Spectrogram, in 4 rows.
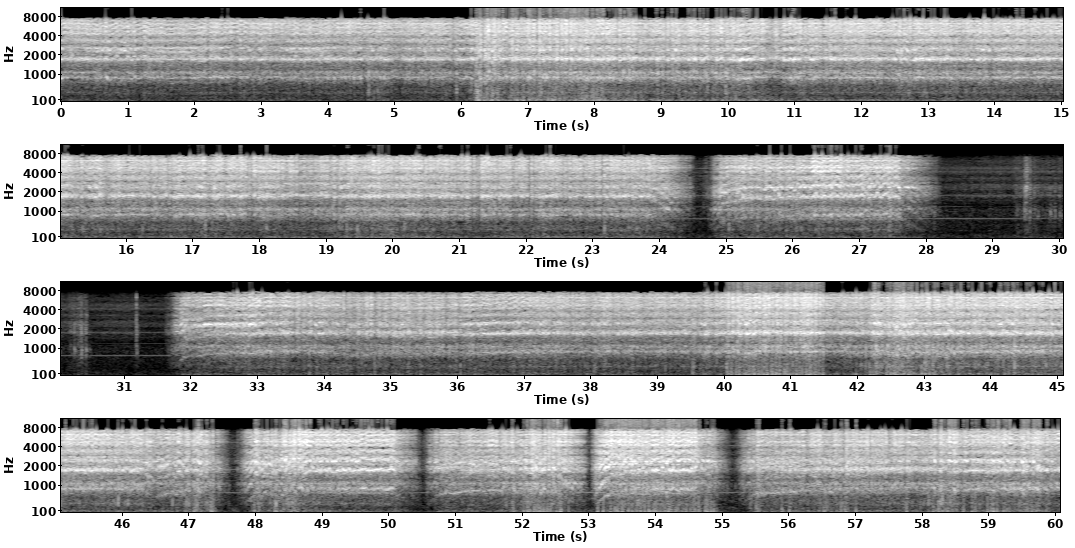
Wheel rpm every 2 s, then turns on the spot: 220, 230, 230, 230, 230, 230, 240, 230, 230, 230, 230, 210, 120, 170, 10, 30, 210, 220, 220, 230, 230, 230, 240, 140, 190, 150, 130, 120, 210, 220.
28-30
